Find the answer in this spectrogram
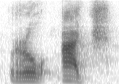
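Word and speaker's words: רוח: La palabra hebrea para espíritu es ruach, pero la CH en hebreo se pronuncia como J, es ruach, como J,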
